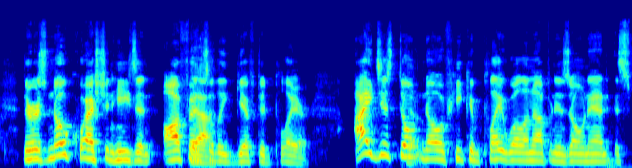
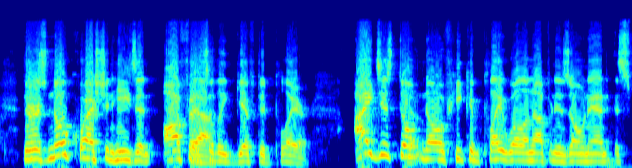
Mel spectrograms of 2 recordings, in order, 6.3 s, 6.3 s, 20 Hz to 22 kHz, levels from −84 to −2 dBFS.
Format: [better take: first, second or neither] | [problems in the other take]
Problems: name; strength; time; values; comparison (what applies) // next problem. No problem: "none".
first | distortion; heavy; 10% of the sound clipped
